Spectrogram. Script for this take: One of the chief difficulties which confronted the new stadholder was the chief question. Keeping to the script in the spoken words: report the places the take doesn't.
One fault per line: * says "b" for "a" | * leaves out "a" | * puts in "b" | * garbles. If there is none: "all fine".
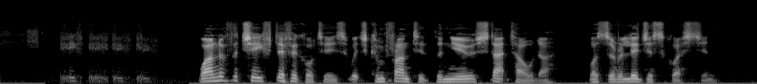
* says "religious" for "chief"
